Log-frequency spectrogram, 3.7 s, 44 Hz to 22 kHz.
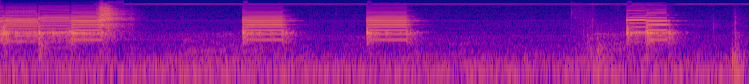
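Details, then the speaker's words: LOSI 1/4 Promoto-MX motorcycle RTR, transmitter on first, flywheel off, powering up: handful of short bright beeps under a second apart as ESC calibrates; normal ready beeps. "so if you hear it start up it'll calibrate itself then you get the beeps to say it's ready"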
